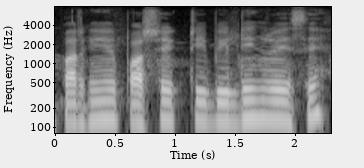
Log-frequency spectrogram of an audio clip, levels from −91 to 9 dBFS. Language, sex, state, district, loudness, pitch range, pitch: Bengali, male, West Bengal, Cooch Behar, -18 LUFS, 120-130 Hz, 130 Hz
